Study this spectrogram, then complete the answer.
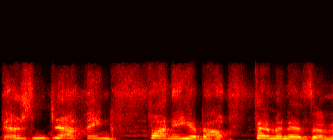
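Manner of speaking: piercing, shrill, very high-pitched yell. Retelling how a feminist who followed them yelled: imitating someone yelling. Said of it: "at one point she yells".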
